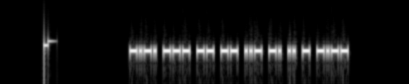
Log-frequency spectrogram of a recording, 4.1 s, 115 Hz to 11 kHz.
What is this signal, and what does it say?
Morse code, heard as a keyed tone, about 52 wpm, 700 Hz. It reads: COMMUNITY
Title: Sentences from Top 1000 Words - Review Part 4 - New Word Drill - 50wpm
